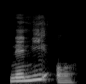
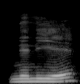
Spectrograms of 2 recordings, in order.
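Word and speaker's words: nenio: Que a tendência nossa é julgar para o final. Neni-o. Neni-o. Neni-o. Nenie não é.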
